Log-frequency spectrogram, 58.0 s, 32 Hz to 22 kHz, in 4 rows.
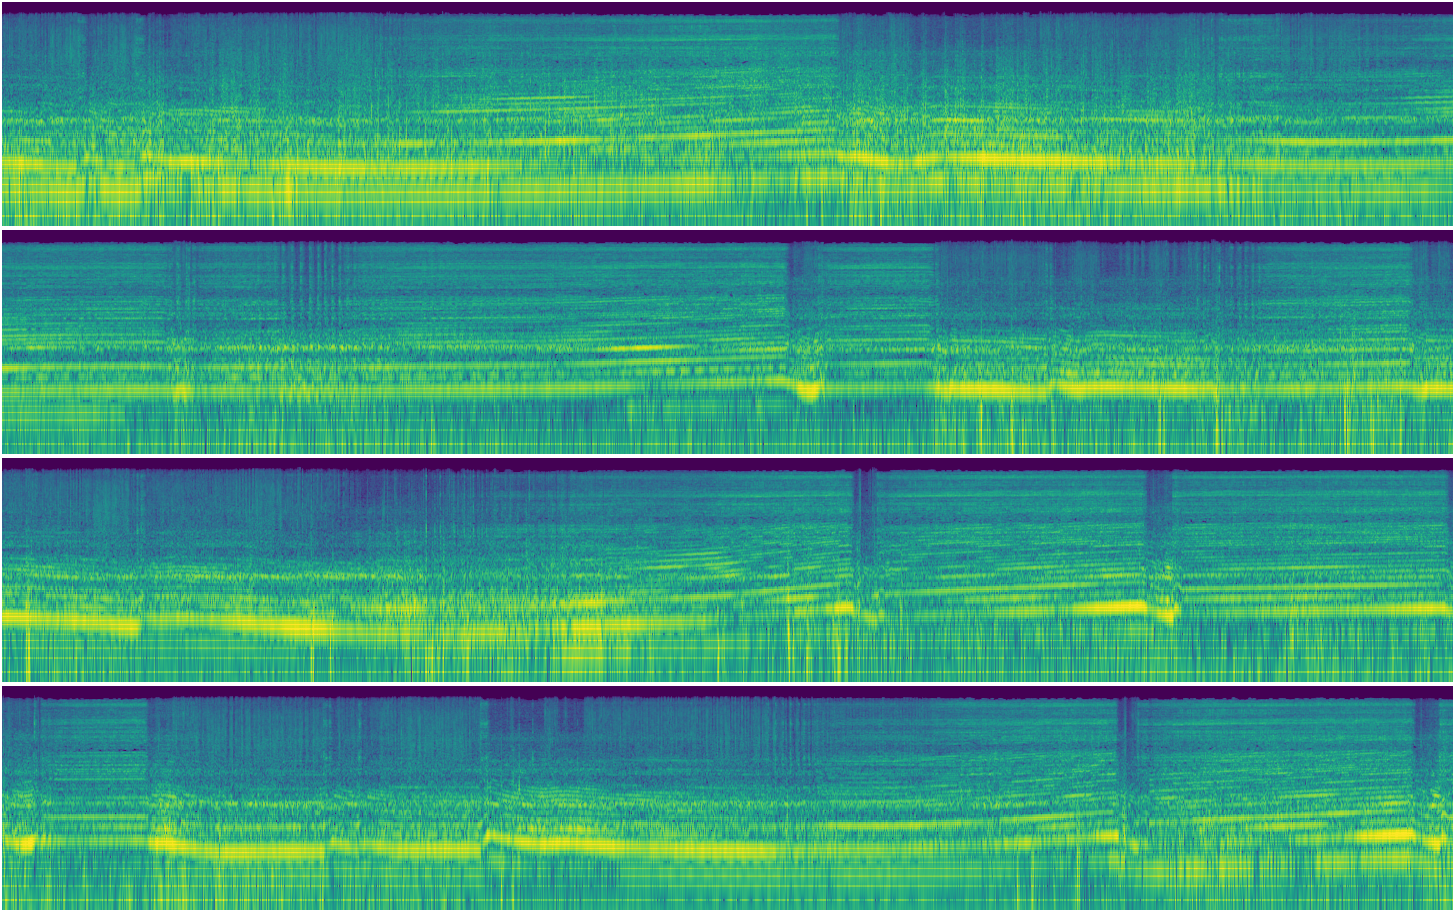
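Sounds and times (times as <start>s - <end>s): racing motorcycle engine: 0.0s - 58.0s.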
